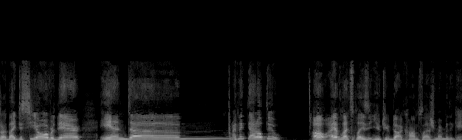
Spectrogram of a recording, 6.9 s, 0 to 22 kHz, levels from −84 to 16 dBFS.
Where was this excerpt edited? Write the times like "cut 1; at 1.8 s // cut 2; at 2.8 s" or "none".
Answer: none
